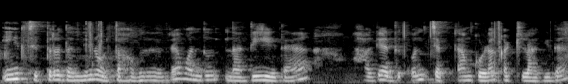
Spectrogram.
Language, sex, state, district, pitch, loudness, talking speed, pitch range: Kannada, female, Karnataka, Shimoga, 190 Hz, -17 LUFS, 125 wpm, 180-210 Hz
